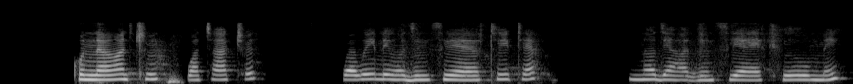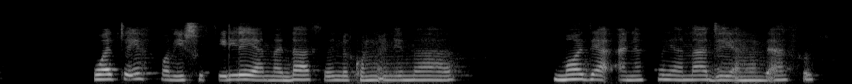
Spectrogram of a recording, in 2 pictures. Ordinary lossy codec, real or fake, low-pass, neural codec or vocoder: Opus, 32 kbps; fake; 7.2 kHz; codec, 16 kHz, 0.5 kbps, X-Codec, HuBERT features, trained on balanced general audio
